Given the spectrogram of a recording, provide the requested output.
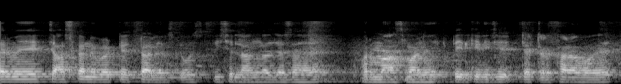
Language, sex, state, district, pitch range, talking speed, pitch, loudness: Hindi, male, Uttar Pradesh, Hamirpur, 110-115 Hz, 115 wpm, 115 Hz, -19 LUFS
